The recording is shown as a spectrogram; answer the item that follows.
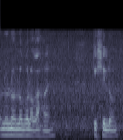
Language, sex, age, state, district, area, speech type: Assamese, male, 45-60, Assam, Morigaon, rural, spontaneous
